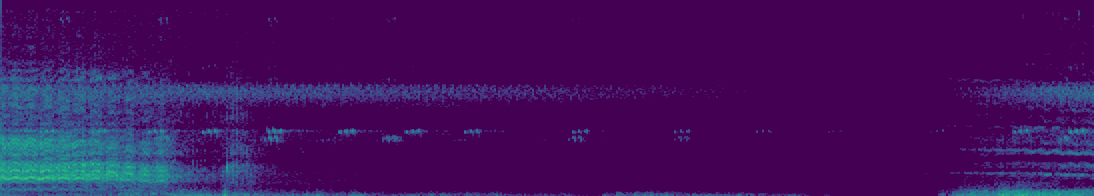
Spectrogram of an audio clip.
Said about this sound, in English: A moment later, the wagon jerked to an abrupt stop. The horses whinnied and snorted in response to the pull on the reins.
